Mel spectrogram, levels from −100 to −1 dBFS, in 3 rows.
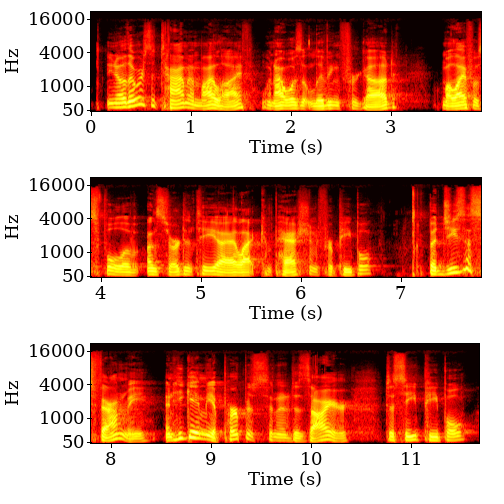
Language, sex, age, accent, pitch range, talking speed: English, male, 40-59, American, 115-165 Hz, 215 wpm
